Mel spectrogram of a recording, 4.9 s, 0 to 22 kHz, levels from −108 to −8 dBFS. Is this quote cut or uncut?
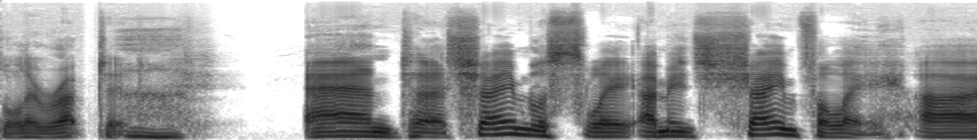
uncut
